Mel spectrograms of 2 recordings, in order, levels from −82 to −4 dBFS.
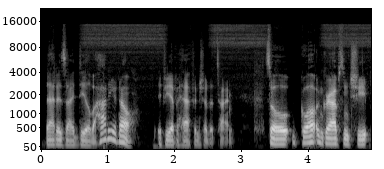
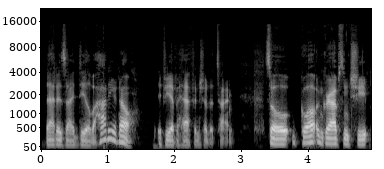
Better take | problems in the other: second | hiss; faint; from 0.5 to 2 s, at 2.5 s and at 4 s; 20 dB below the speech

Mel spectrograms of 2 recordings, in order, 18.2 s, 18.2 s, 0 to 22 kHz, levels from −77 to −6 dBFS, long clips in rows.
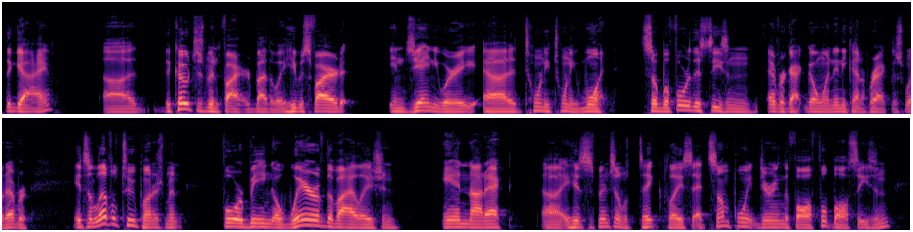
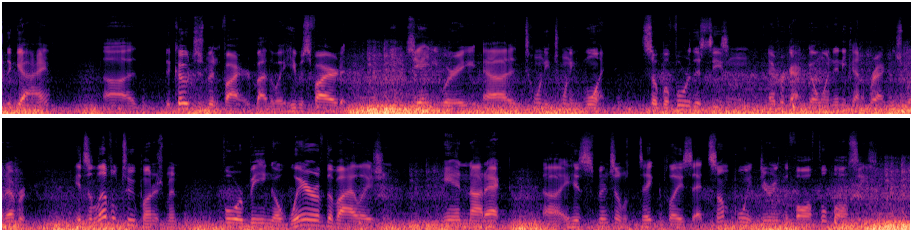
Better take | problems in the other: first | wind noise on the microphone; heavy; 4 dB below the speech

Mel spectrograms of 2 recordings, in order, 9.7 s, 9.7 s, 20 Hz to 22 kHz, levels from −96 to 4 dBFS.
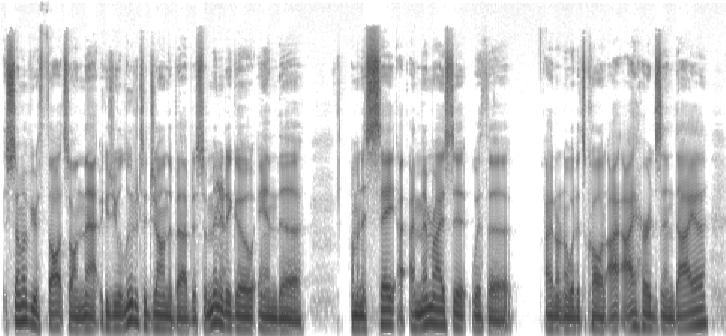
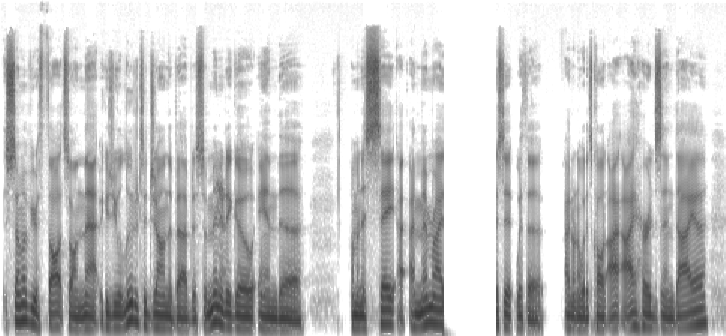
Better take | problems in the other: first | audio freezing; at 6 s for 0.5 s

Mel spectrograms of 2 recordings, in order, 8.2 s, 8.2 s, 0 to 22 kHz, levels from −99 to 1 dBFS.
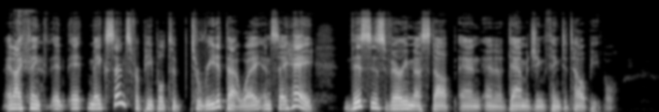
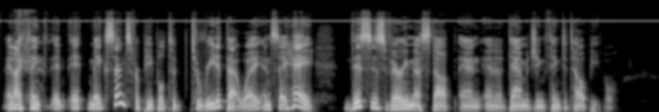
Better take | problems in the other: first | high-pitched whine; noticeable; throughout; 10 kHz, 15 dB below the speech

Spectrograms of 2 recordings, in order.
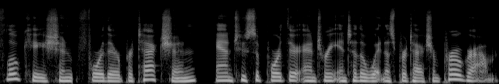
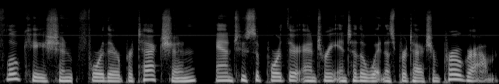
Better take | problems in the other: first | high-pitched whine; faint; throughout; 4 kHz, 35 dB below the speech

